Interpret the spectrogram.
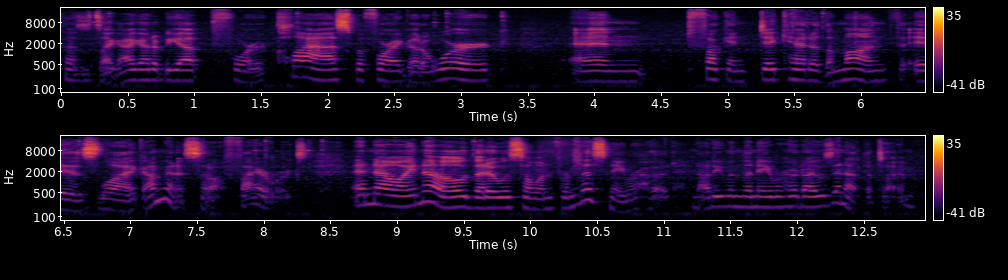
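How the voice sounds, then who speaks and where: Creaky, low-voiced young woman streamer. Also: normal speed, a little hiss or hum. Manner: rambling, profane. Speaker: livestreamer. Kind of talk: casual livestream chat while editing.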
